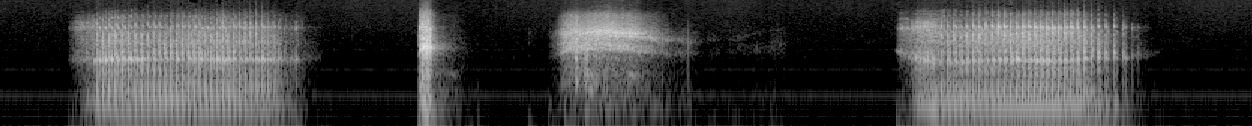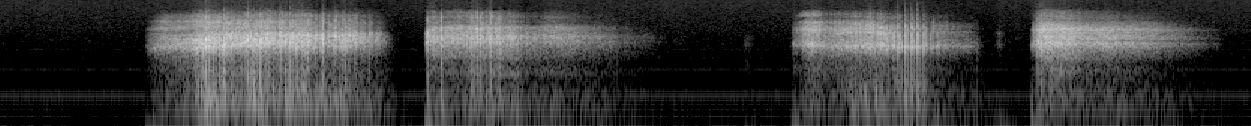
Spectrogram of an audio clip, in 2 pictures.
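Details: Sleeping: slow, regular, loud rasping breaths in and out, roughly every two to three seconds; noisy snoring-type breathing.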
